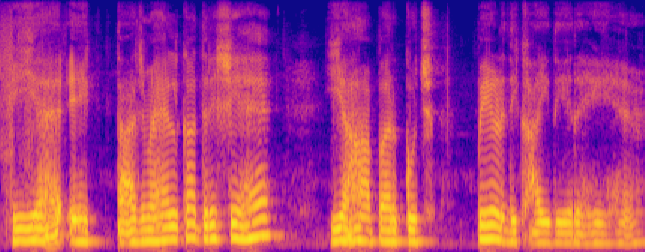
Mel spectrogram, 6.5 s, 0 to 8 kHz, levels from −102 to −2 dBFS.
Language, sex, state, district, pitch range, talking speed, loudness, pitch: Hindi, male, Madhya Pradesh, Bhopal, 120-155 Hz, 130 wpm, -13 LUFS, 135 Hz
